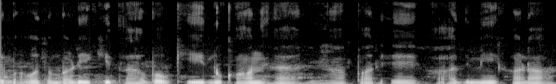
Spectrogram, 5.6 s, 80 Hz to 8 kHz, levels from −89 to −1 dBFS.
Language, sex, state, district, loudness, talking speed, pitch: Hindi, male, Uttar Pradesh, Saharanpur, -20 LUFS, 120 wpm, 95 Hz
